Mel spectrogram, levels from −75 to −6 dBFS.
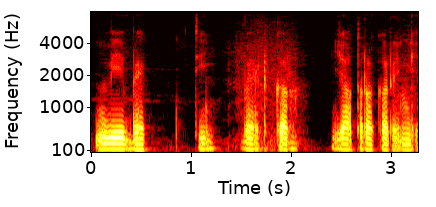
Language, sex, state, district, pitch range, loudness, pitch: Hindi, male, Bihar, Vaishali, 115-130 Hz, -19 LUFS, 120 Hz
